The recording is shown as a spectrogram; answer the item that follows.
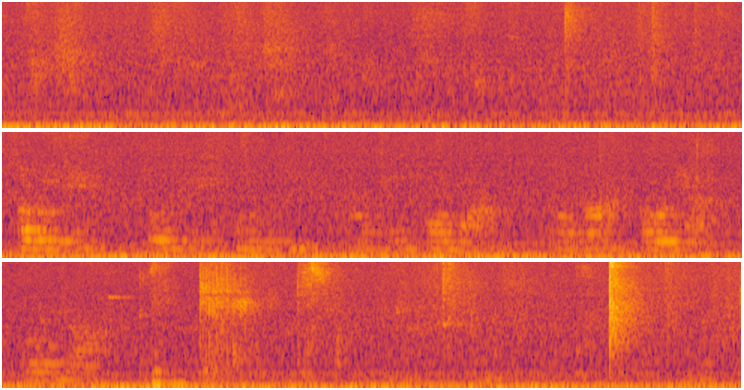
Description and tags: Noisy snippet during a vocal track session intermission.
